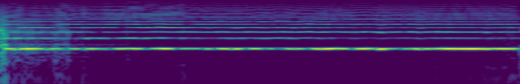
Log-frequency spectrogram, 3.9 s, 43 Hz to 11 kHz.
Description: FUZZ A 3, ULTRA FUZZ, Guitar; East West; Steve Stevens Guitar Samples Collection

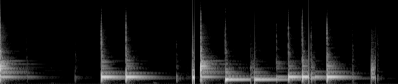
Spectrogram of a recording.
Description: CONGA 119

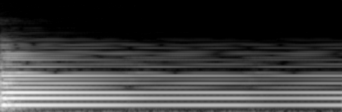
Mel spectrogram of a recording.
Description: F#, The Piano; InVision Interactive - The Piano

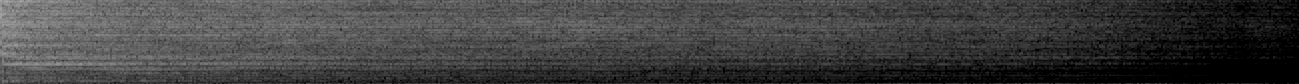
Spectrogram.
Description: rides

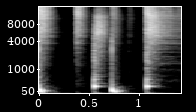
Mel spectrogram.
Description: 167 DRUM, Mediteranean Traditions; Soundscan vol.53; AKAI

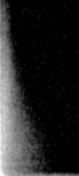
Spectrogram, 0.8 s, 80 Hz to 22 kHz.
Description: STK, TAMA SNRD, Drums; ILIO; Double Platinum Drums 2

